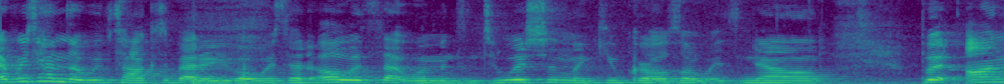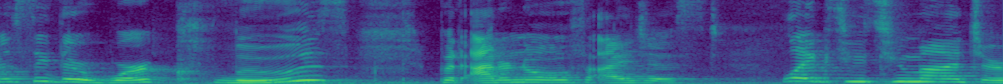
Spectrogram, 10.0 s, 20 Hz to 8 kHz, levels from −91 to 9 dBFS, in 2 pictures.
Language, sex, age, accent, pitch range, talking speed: English, female, 10-29, American, 185-230 Hz, 220 wpm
